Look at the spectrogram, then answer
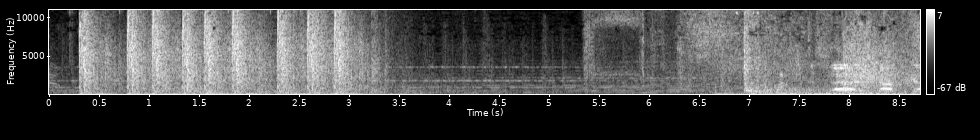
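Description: In Mass Effect, a gun fires a rapid burst of about a dozen loud shots lasting three seconds, then a lull with mechanical clicks and clanks, then more combat noise resumes.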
